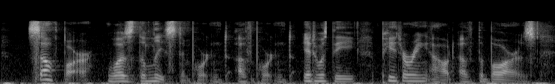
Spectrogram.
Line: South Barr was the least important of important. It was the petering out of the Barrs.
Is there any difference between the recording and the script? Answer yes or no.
no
